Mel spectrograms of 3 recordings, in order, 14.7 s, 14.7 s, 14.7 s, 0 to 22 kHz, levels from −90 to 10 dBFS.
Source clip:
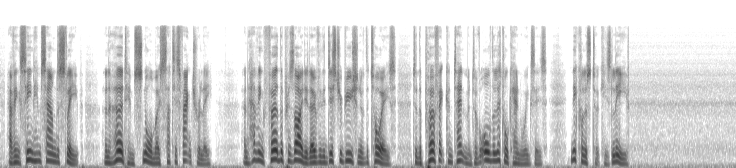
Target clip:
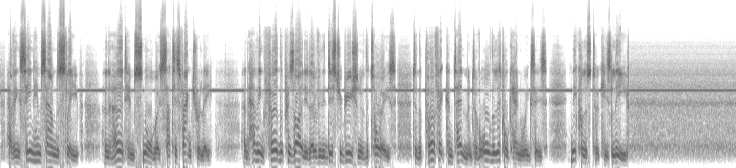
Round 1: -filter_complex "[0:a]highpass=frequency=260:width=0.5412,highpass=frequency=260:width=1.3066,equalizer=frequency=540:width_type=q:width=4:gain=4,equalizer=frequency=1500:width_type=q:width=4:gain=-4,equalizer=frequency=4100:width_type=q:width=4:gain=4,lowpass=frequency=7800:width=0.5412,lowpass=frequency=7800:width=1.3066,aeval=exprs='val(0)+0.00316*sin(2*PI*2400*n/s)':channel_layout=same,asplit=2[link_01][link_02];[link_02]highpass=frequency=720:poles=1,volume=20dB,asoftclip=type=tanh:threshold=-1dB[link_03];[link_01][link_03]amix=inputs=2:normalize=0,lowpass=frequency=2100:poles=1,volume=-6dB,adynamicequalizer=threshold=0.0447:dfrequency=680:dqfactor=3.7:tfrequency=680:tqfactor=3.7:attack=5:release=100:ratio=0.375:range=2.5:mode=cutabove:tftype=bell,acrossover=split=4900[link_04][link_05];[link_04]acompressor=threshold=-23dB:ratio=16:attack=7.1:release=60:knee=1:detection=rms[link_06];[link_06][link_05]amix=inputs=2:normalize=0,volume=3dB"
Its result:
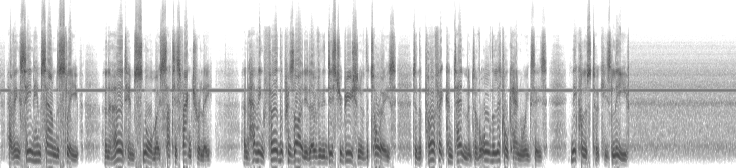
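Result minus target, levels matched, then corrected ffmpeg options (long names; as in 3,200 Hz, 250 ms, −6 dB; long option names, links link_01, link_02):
downward compressor: peak gain reduction −9 dB
-filter_complex "[0:a]highpass=frequency=260:width=0.5412,highpass=frequency=260:width=1.3066,equalizer=frequency=540:width_type=q:width=4:gain=4,equalizer=frequency=1500:width_type=q:width=4:gain=-4,equalizer=frequency=4100:width_type=q:width=4:gain=4,lowpass=frequency=7800:width=0.5412,lowpass=frequency=7800:width=1.3066,aeval=exprs='val(0)+0.00316*sin(2*PI*2400*n/s)':channel_layout=same,asplit=2[link_01][link_02];[link_02]highpass=frequency=720:poles=1,volume=20dB,asoftclip=type=tanh:threshold=-1dB[link_03];[link_01][link_03]amix=inputs=2:normalize=0,lowpass=frequency=2100:poles=1,volume=-6dB,adynamicequalizer=threshold=0.0447:dfrequency=680:dqfactor=3.7:tfrequency=680:tqfactor=3.7:attack=5:release=100:ratio=0.375:range=2.5:mode=cutabove:tftype=bell,acrossover=split=4900[link_04][link_05];[link_04]acompressor=threshold=-32.5dB:ratio=16:attack=7.1:release=60:knee=1:detection=rms[link_06];[link_06][link_05]amix=inputs=2:normalize=0,volume=3dB"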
